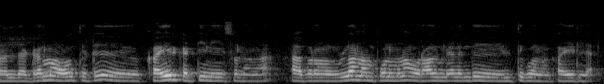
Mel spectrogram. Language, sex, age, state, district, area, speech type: Tamil, male, 60+, Tamil Nadu, Dharmapuri, rural, spontaneous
